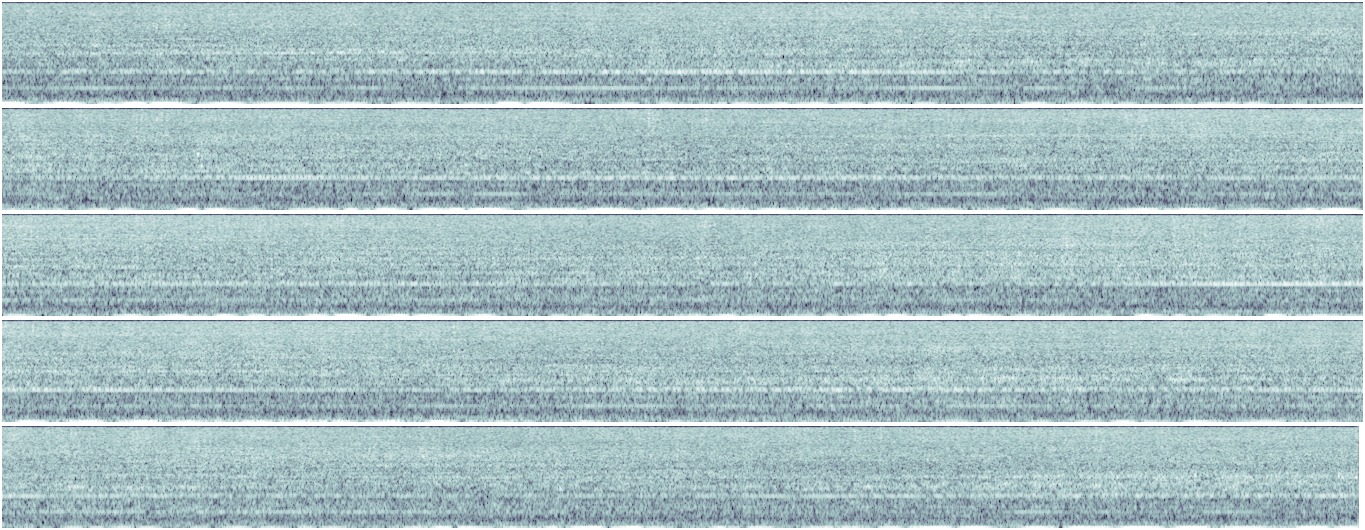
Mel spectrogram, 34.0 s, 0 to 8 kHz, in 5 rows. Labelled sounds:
13.0	13.3	vessel noise, 3.6 to 3.9 kHz
19.6	19.8	vessel noise, 0.86 to 0.99 kHz

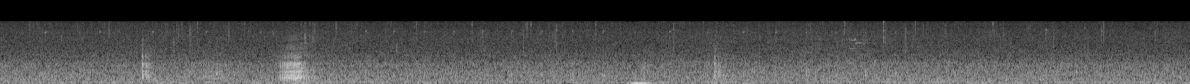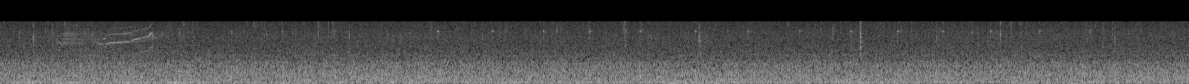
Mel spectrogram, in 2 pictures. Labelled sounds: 12.5	13.5	killer whale, offshore, 2.4 to 4.5 kHz

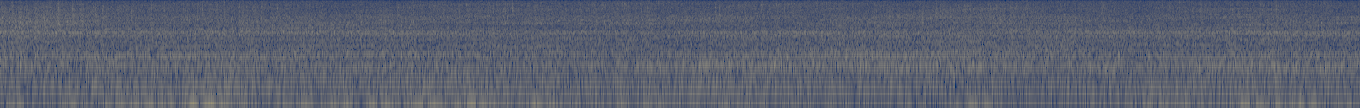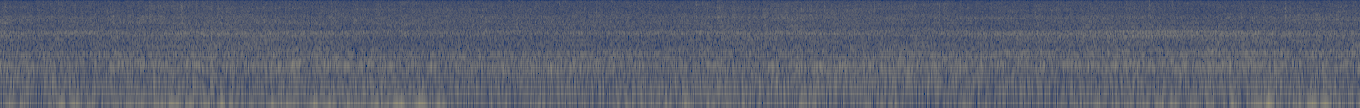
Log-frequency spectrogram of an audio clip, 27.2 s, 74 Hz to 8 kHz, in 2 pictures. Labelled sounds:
23.7	24.0	vessel noise, 4.9 to 5.1 kHz

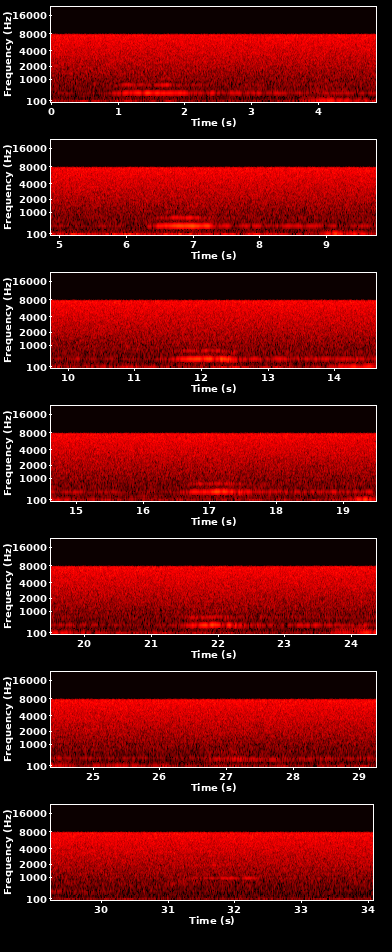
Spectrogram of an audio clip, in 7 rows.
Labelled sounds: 31.2	31.5	humpback whale, 0.83 to 1.0 kHz
31.8	32.1	humpback whale, 0.86 to 1.0 kHz

